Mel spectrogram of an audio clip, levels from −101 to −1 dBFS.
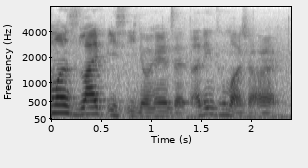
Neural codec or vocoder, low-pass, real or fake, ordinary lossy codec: none; none; real; none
